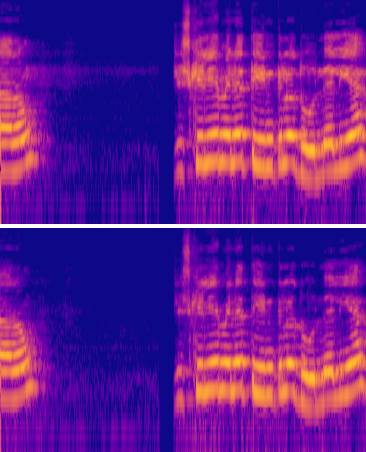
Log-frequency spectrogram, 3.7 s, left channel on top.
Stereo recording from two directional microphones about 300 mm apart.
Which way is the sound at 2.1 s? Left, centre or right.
Left.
